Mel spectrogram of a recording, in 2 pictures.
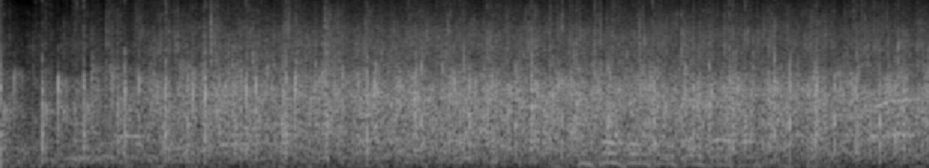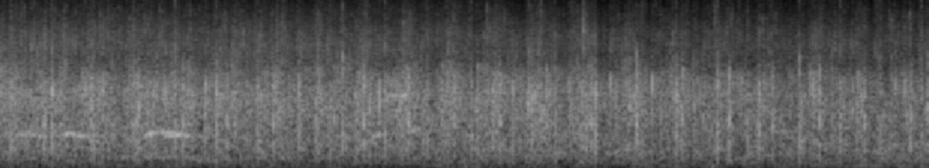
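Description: Children's feet stamp on a wooden stage.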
